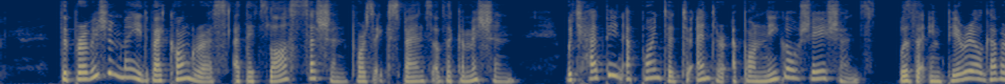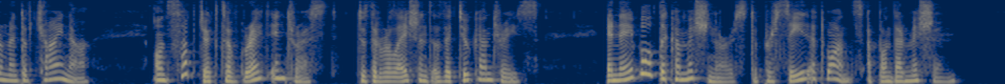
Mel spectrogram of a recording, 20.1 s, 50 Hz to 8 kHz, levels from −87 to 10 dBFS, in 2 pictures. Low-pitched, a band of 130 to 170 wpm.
No: high, 190 Hz; average, 150 wpm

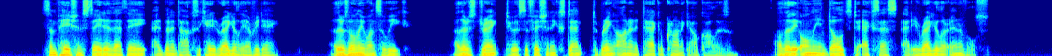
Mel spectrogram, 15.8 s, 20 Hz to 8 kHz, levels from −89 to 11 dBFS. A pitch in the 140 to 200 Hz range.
No: very low, 85 Hz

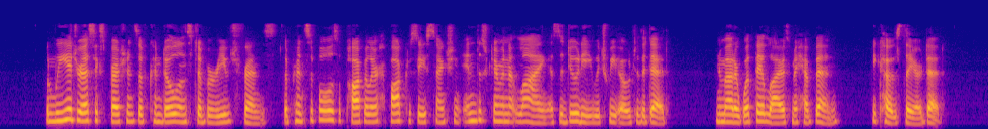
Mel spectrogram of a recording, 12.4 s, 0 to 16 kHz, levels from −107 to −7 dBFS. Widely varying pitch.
No: average, 2.8 semitones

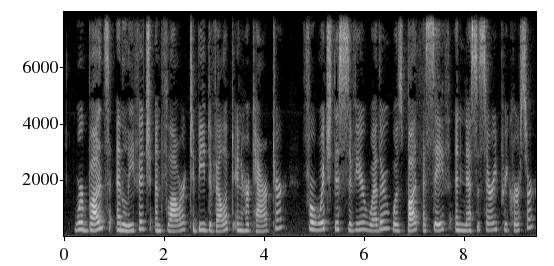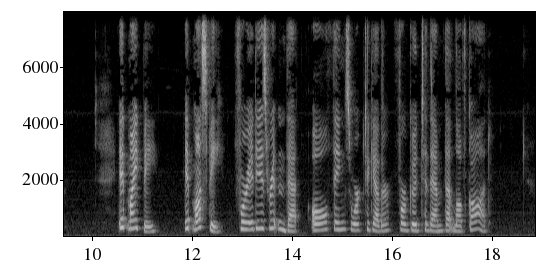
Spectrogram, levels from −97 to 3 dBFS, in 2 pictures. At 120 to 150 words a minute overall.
Yes: average, 145 wpm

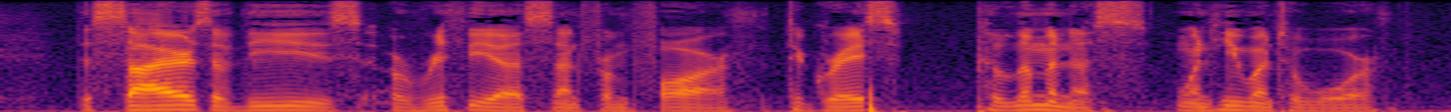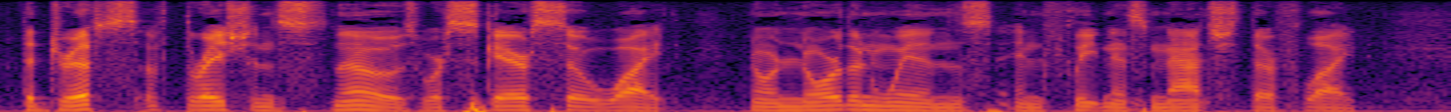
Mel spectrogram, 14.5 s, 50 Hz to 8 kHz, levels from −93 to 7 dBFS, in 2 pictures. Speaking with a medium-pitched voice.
No: very low, 95 Hz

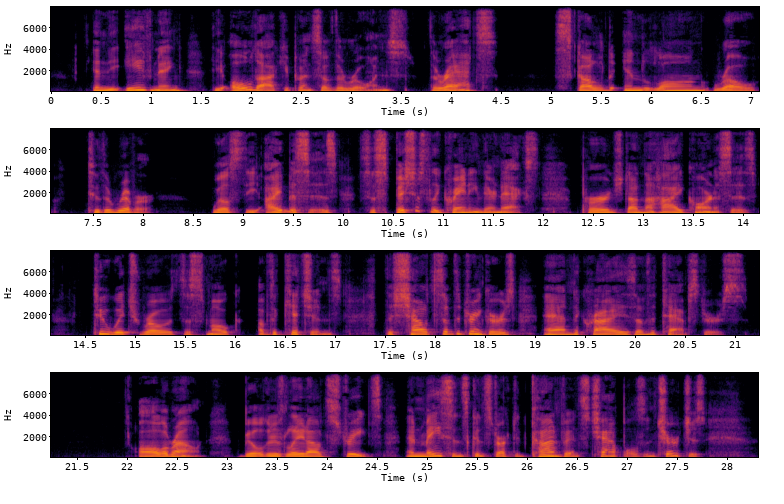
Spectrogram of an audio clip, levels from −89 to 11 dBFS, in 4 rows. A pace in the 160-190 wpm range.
No: slow, 135 wpm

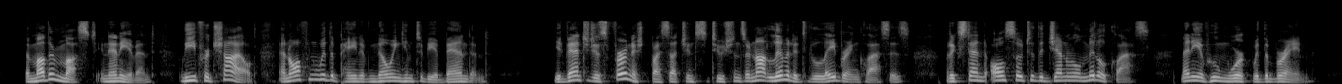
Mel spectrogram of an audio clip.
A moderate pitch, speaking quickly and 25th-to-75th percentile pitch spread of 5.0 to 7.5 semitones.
Yes: medium, 145 Hz; fast, 215 wpm; wide, 5.4 semitones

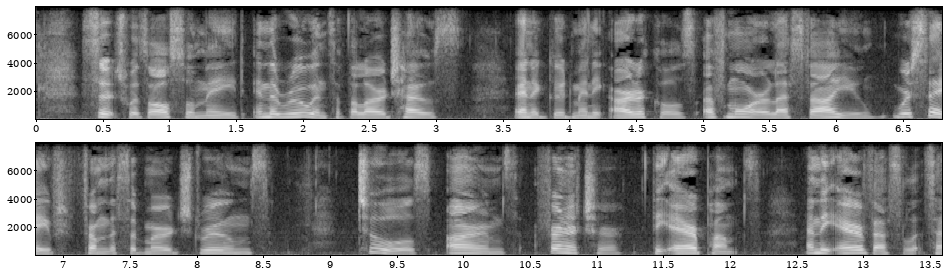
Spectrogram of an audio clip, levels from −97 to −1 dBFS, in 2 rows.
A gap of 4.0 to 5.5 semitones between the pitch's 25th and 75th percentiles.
Yes: average, 4.3 semitones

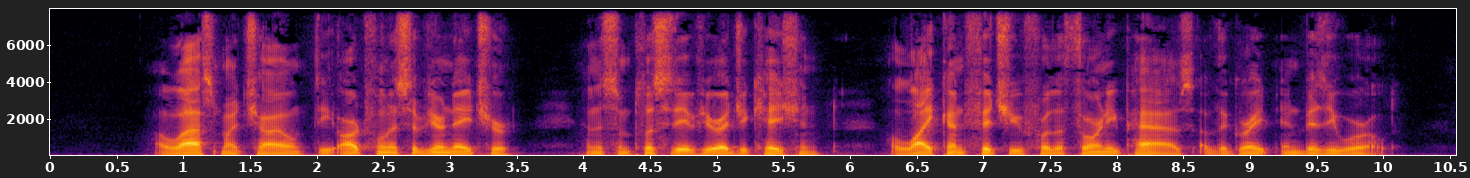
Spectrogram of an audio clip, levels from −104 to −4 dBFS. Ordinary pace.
Yes: average, 155 wpm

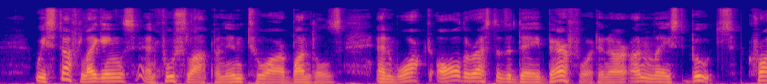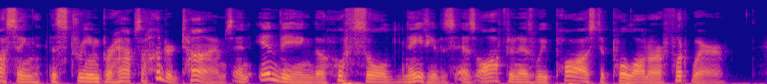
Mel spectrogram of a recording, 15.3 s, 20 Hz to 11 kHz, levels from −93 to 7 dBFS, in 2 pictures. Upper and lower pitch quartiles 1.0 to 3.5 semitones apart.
No: wide, 5.4 semitones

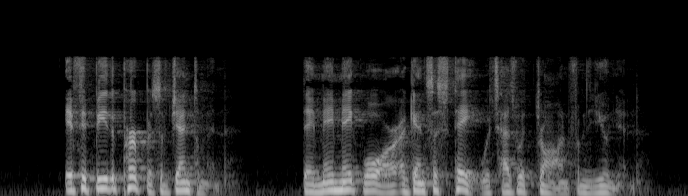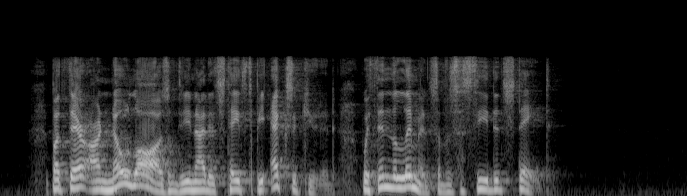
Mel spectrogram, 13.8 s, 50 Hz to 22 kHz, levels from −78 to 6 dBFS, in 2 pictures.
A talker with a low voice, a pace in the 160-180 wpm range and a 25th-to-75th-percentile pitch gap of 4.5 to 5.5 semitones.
Yes: low, 130 Hz; average, 170 wpm; average, 5.2 semitones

